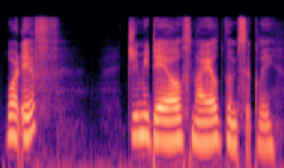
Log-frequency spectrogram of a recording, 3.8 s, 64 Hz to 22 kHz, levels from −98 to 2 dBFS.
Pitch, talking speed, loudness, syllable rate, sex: 175 Hz, 80 wpm, -17 LUFS, 4.2 syllables/s, female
